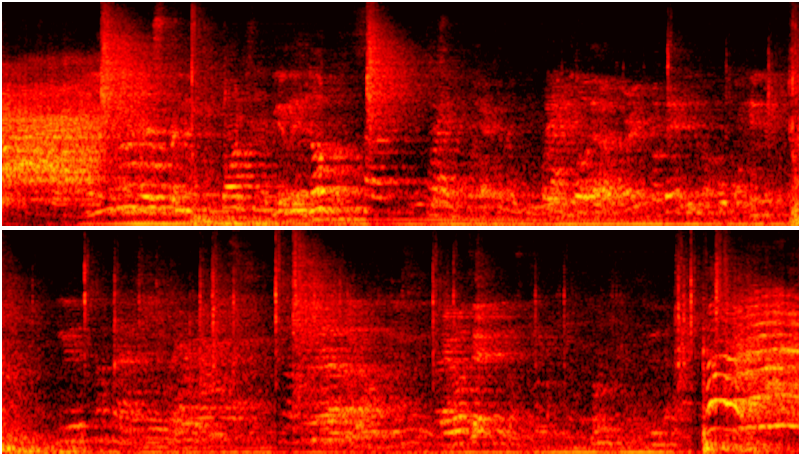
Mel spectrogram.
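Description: Bamboo swords clack sharply together.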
